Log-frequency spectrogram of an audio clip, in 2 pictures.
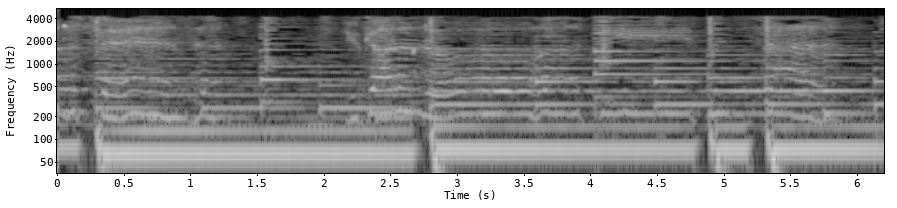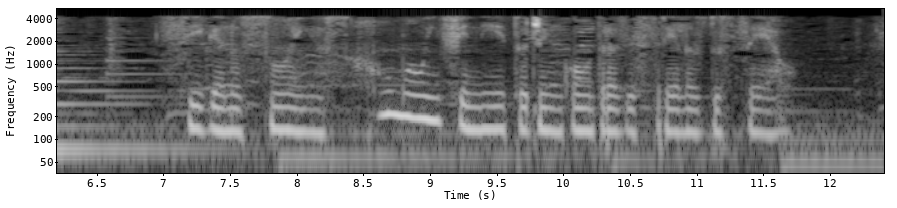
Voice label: boa noite amor f, fem; Dia Dos namorados; Telemensagens 2017

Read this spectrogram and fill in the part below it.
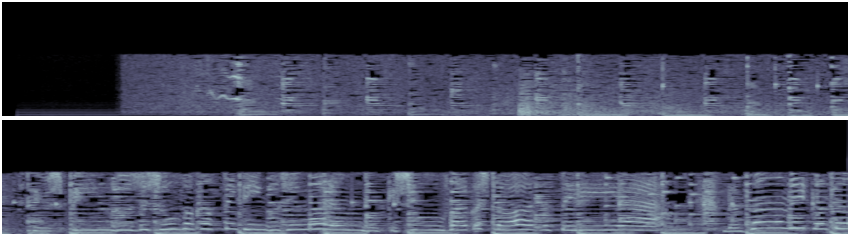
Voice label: Aniversário Neta Masculino; Telemensagens 2017; Aniversários; Aniversário Infantil

